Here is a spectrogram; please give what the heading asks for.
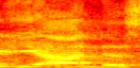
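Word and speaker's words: Janda: is what yand Vladimir Yanda check out some of his information he's a world renowned physical therapist last name is pronounced J NDA uh talks about the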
